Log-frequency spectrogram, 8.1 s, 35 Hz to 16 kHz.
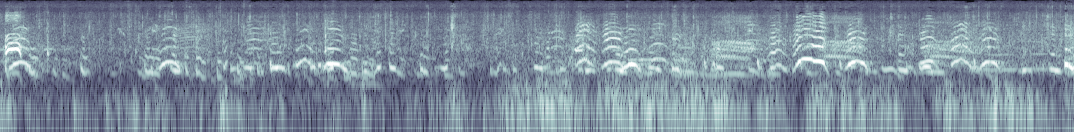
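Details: Wintering tundra swans in Azumino, Nagano Prefecture, Japan, February 2013, heading out to forage in rice paddies: a busy flock of wavering, slurred honking calls. Louder bugled notes come in the second half over a low background rumble.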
